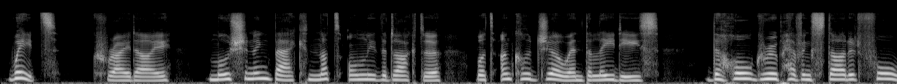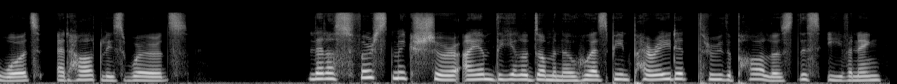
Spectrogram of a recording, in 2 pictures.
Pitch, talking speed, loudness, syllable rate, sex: 215 Hz, 140 wpm, -17 LUFS, 4.3 syllables/s, female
